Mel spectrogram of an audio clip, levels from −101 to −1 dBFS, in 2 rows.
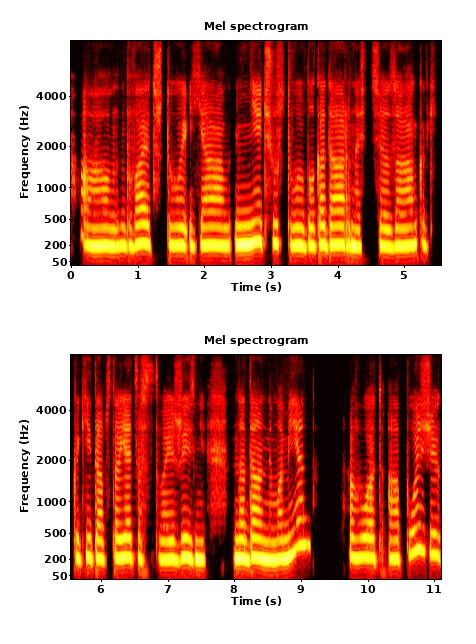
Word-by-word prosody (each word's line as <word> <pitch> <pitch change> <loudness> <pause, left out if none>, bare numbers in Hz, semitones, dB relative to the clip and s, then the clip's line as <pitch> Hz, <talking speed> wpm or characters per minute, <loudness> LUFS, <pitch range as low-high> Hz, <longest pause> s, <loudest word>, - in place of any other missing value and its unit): Ам, 195 0 +1
бывает, 205 +2 -1
что 200 -1 -4
я 200 +1 -1 0.2
не 210 +3 +6
чувствую 205 -3 -3
благодарность, 200 0 -1
э, 190 -1 -1
за 195 +1 -1
каки 190 -3 -11
какие-то 210 0 -2
обстоятельства 215 0 -2
из 200 0 0
жизни 205 -2 +2 0.4
на 210 0 +6
данный 205 -1 +4
момент. 250 - +2 0.6
Вот, 220 -2 -2
а 205 0 -2
позже, 260 -3 -3
205 Hz, 110 wpm, -23 LUFS, 195-220 Hz, 0.6 s, не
